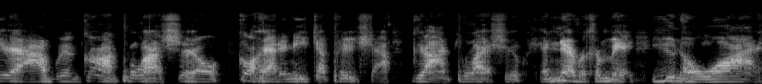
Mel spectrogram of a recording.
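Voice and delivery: loud, demonic horror-film voice. Mocking the other speaker's blessing: imitating a talking demon voice.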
